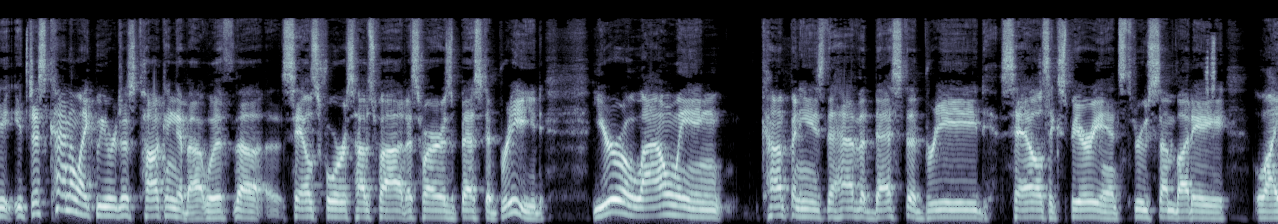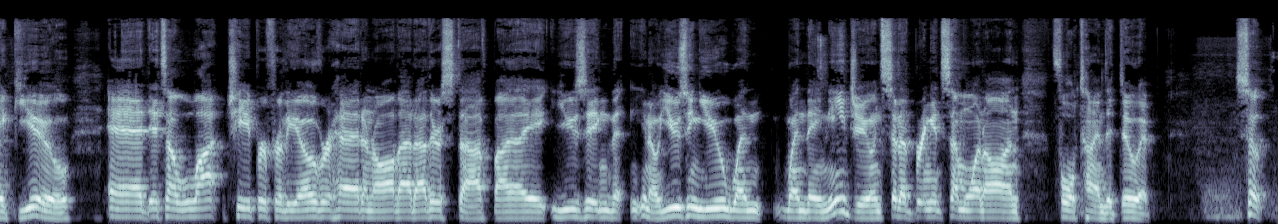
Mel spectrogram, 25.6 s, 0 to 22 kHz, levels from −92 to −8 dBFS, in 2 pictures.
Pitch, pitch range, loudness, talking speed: 130 Hz, 120-145 Hz, -19 LUFS, 165 wpm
